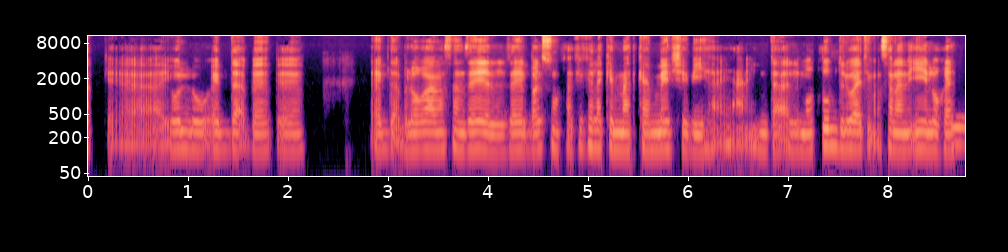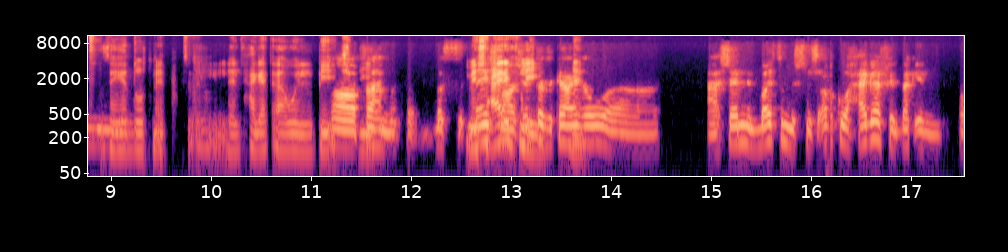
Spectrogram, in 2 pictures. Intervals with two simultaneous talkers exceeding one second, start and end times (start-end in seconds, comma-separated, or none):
12.6-13.8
